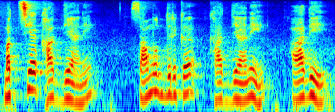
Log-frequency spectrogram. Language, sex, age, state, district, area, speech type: Sanskrit, male, 60+, Karnataka, Udupi, urban, spontaneous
